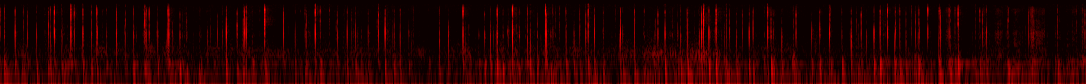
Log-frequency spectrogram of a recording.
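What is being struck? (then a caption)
Beeswax-coated cotton food wrap bundle. Long acrylic nails tap and scratch the waxy fabric surface of a small, fist-sized bundle of orange-print beeswax-coated cotton food wrap folded around a hidden object and resting on green felt. Rapid, sharp, dry clicks and ticks come in dense, uneven bursts, each dying away almost instantly, with brief scratchy rustles between them. A faint, steady low hum runs underneath the whole time.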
